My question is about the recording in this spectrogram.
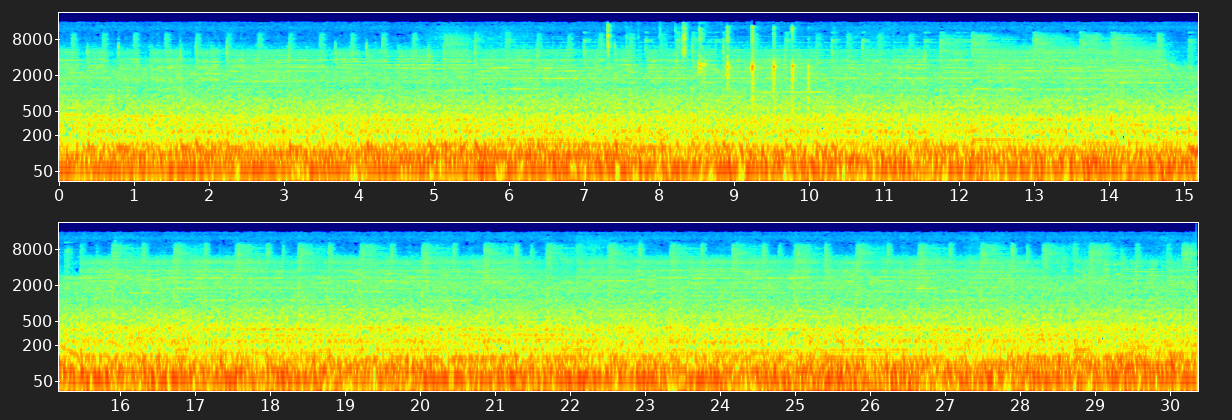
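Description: Background music with a strong, steady low bass; about eight to ten seconds in, a quick run of about seven bright clicks.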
